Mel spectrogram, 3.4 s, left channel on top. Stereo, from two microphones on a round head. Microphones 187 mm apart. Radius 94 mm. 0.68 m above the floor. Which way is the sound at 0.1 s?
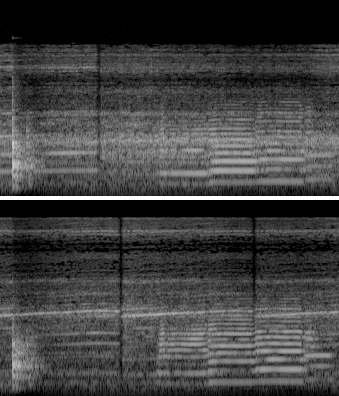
45° left (ahead or behind).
